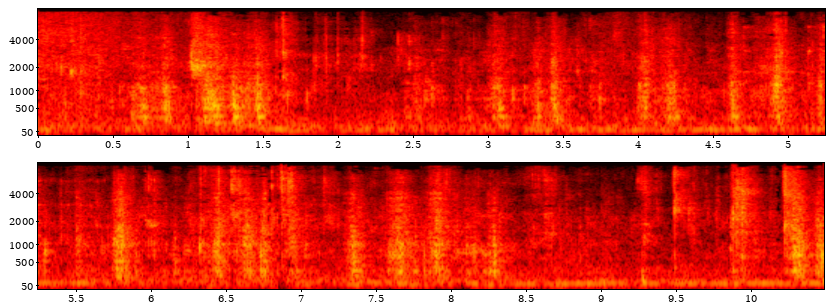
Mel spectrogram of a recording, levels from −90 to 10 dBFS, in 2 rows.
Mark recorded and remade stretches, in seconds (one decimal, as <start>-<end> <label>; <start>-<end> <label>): 0.0-1.7 recorded; 1.7-2.2 remade; 2.2-10.5 recorded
